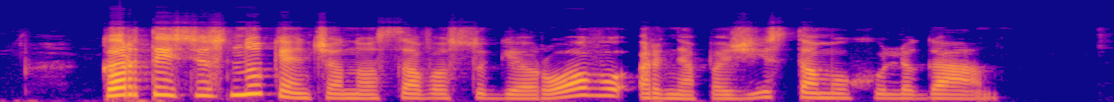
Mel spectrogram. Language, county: Lithuanian, Vilnius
